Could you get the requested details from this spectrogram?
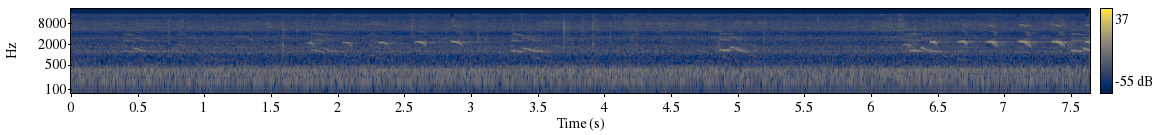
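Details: Ospreys flying around in the early morning near a perch; series of short, sharp, upslurred whistled chirps in quick bursts, several birds calling against a steady low hum of background noise.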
